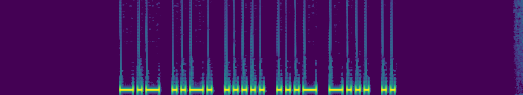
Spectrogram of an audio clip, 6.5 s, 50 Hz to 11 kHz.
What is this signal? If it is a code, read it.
Morse code, heard as a keyed tone, about 24 wpm, 700 Hz. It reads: KF5VBI
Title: Speed Racing - USA 2x3 Call Signs 22wpm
